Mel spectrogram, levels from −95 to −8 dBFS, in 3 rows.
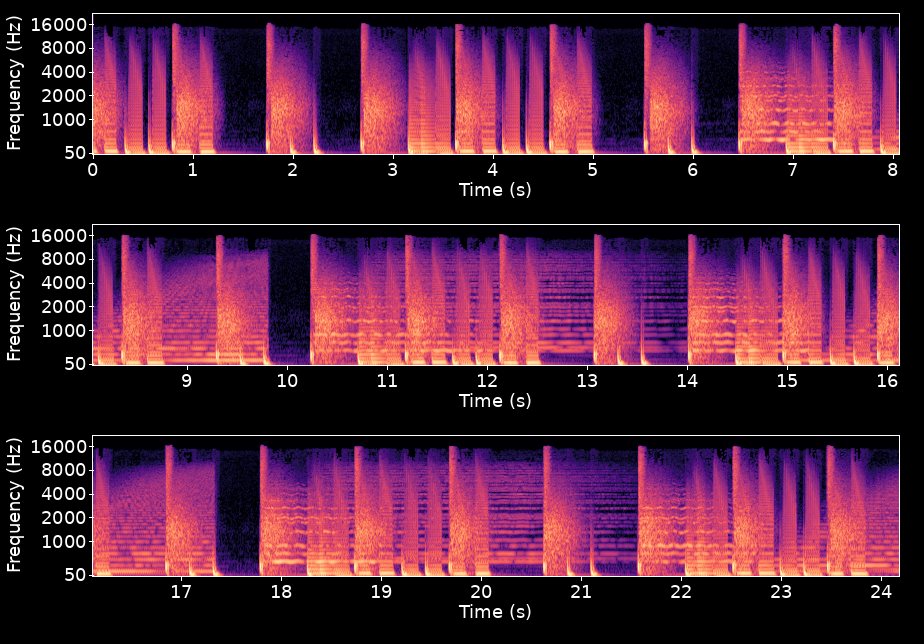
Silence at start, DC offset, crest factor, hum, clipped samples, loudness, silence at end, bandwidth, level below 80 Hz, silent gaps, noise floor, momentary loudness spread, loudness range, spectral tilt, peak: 0 s; under 0.1%; 18 dB; none; under 0.1%; -19 LUFS; 0 s; 16.5 kHz; -30 dBFS; none; -53 dBFS; 6 LU; 1 LU; -5.5 dB/octave; 0 dBFS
